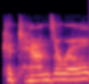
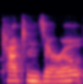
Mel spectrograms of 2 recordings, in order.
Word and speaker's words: Catanzaro: It's Catanzaro or Catanzaro, C-A-T-A-N-Z-A-R-O.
